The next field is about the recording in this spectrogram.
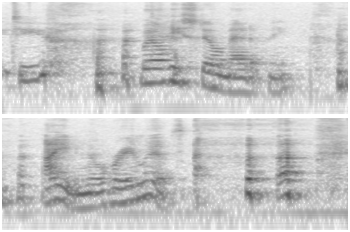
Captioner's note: laughs; laughter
